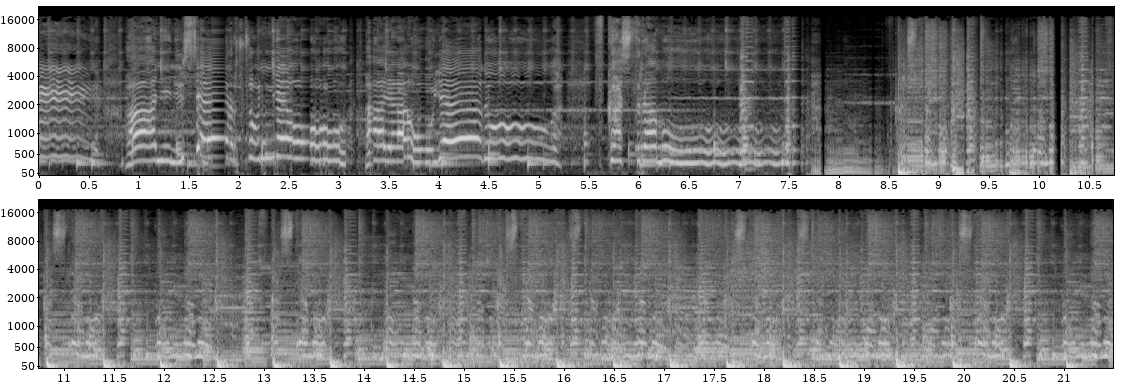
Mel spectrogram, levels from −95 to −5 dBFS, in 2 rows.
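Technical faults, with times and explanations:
1.59–3.88 s, repeated packet loss (robotic sound): 32 gaps up to 119 ms were patched by extending prior sound, about 38% concealed, so it sounds choppy. The spectrogram shows smeared, blocky repeated frames.
2.96–4.10 s, jitter buffer slow-down: the receiver repeated pitch periods, adding 43 ms and playing at 97% speed at the same pitch. The waveform shows near-identical cycles repeating.
7.49–10.58 s, repeated packet loss (robotic sound): 35 concealed gaps, longest 78 ms, about 32% of the span, give choppy, broken sound. The spectrogram shows stuttering, frozen harmonic stripes.
14.52–20.26 s, doubled audio track: a full-band copy roughly 0.7 s late and about 5 dB quieter, likely from a second capture path. The spectrogram shows a fainter duplicate pattern shifted right, starting and stopping abruptly.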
